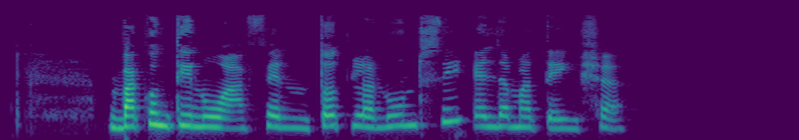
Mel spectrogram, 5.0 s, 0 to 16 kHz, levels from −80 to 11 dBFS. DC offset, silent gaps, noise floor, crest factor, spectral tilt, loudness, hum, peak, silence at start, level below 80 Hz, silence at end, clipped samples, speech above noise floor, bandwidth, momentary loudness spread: under 0.1%; none; -88 dBFS; 24 dB; -4 dB/octave; -23 LUFS; none; 0 dBFS; 0.7 s; -76 dBFS; 1.15 s; under 0.1%; 65 dB; 11.5 kHz; 15 LU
